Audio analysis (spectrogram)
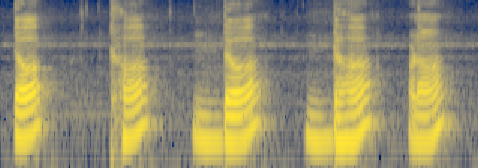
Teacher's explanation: मूर्धन्य बिना मूर्धा के इस्तेमाल नहीं किया जा सकता, जैसे ट, ठ, ड, यानी इसमें क्या होता है, जो जीभ होती है ना, ऐसे पलट जाती है और फिर एक साथ बाहर की तरफ धक्के के साथ निकलती है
